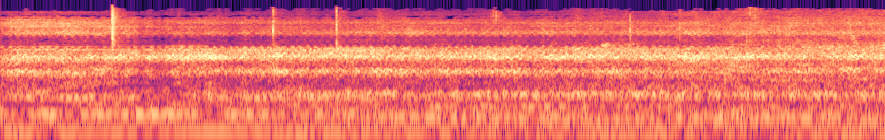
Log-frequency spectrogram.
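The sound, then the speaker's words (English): An ancient cursed amulet drones: a low, ominous hum runs steadily and loudly throughout, thick with rumbling bass and layered tones, with faint clicking ticks flickering above it. “Sometimes the cursed amulet drones like that when it's not pleased with me.”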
